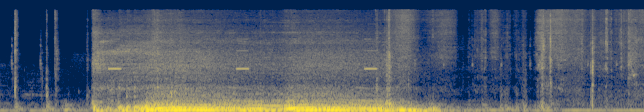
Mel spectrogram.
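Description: A Nissan Maxima's engine starts about a second in and runs loudly for some four seconds, then stops abruptly. Three short high beeps, about a second and a half apart, sound over it.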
